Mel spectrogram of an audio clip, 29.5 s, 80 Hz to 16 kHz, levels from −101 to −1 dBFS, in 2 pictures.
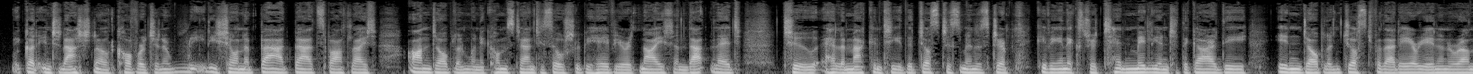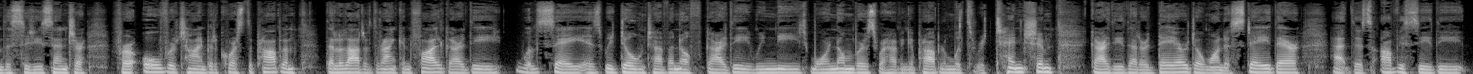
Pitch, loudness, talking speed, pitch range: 125 Hz, -27 LUFS, 200 wpm, 120-135 Hz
